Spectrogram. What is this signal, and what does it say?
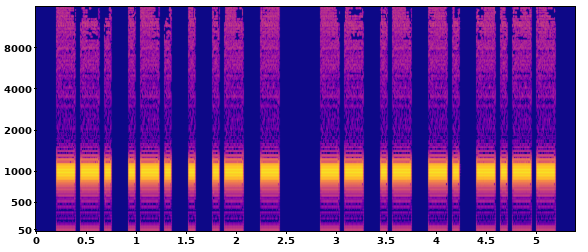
Morse code, heard as a keyed tone, about 20 wpm, 1000 Hz. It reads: GREAT MANY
